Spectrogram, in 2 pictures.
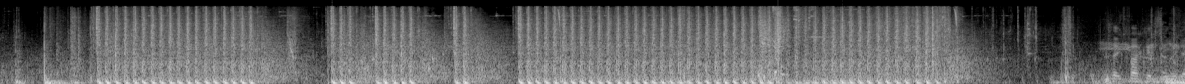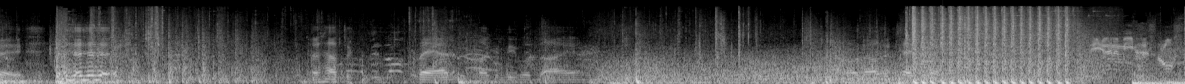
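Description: A heavy machine gun fires long rapid bursts close by.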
